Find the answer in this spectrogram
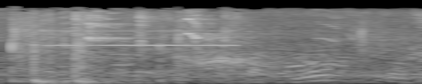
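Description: Sabre blades clashing and fencers' feet striking the piste, then the electronic scoring machine sounds a steady beep for about a second, signalling a touch. Voices call out around it.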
